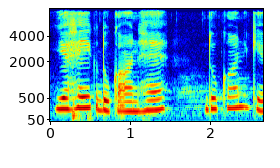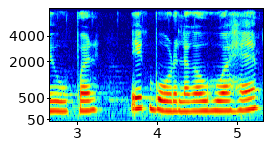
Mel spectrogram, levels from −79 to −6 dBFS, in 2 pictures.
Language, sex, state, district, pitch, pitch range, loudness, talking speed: Hindi, female, Uttar Pradesh, Saharanpur, 230 Hz, 215-250 Hz, -16 LUFS, 135 wpm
